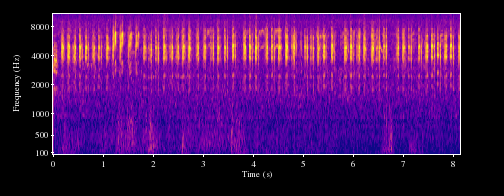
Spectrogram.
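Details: Sedge warbler delivering a sustained, rapid rattling churr of dry pulsed clicks, broken by brief pauses and occasional higher squeaky notes, over low background rumble.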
